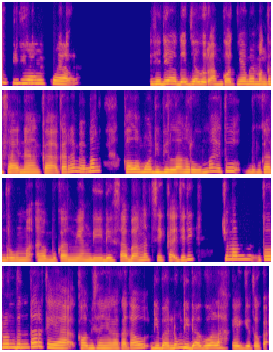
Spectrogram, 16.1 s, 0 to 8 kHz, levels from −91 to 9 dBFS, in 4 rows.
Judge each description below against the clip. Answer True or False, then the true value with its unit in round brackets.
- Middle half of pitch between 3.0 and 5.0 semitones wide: True (3.6 semitones)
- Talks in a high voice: True (240 Hz)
